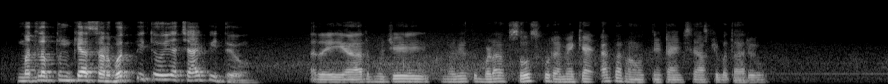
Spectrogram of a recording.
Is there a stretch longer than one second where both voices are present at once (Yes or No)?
No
